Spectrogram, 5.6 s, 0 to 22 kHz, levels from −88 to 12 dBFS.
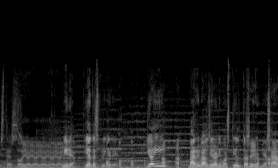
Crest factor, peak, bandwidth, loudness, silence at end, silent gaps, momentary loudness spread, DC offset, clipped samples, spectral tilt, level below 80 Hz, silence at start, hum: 20 dB; -10 dBFS; 13.5 kHz; -29 LUFS; 0 s; none; 16 LU; under 0.1%; under 0.1%; -5 dB/octave; -50 dBFS; 0 s; none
